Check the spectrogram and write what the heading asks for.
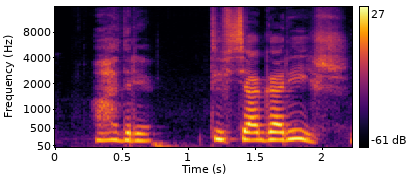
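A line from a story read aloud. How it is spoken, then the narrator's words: Agitated. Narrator (Russian): Взволнованно сказал блондин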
